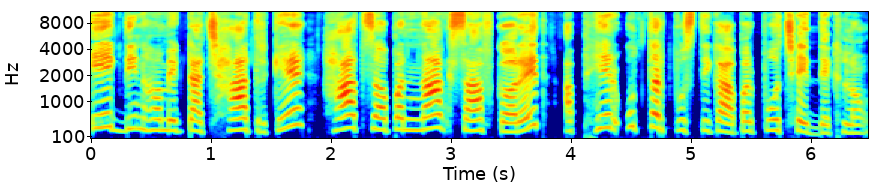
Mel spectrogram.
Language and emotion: Maithili, disgusted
